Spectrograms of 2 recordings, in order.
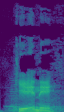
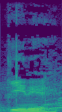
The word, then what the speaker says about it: Geaney: But first, the definitive pronunciation of his second name, Geaney, Geaney, yeah. I get that a lot actually. Guinea kind of annoys me to be honest, but anyway, I suppose phonetically it might be Guinea, but yeah, Guinea.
